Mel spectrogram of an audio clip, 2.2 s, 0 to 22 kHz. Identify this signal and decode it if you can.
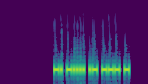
Morse code, heard as a keyed tone, about 52 wpm, 700 Hz. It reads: N6AOT
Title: USA Call Signs - 5 Characters - 6x Character Spacing - 50wpm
